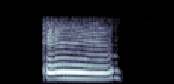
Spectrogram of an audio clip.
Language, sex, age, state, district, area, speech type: Manipuri, female, 30-45, Manipur, Imphal East, rural, conversation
